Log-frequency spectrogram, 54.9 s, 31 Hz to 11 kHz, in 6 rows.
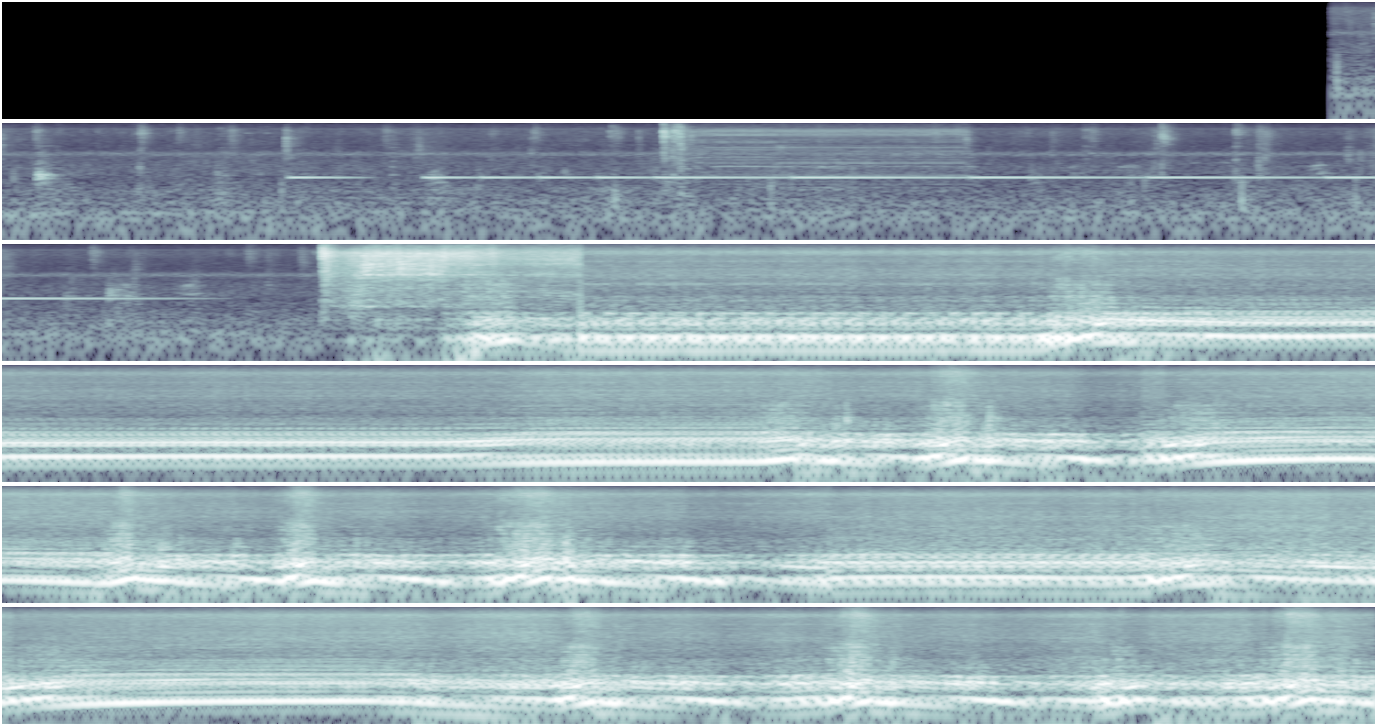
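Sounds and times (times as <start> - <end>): car engine revving: 20.4 - 54.9.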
